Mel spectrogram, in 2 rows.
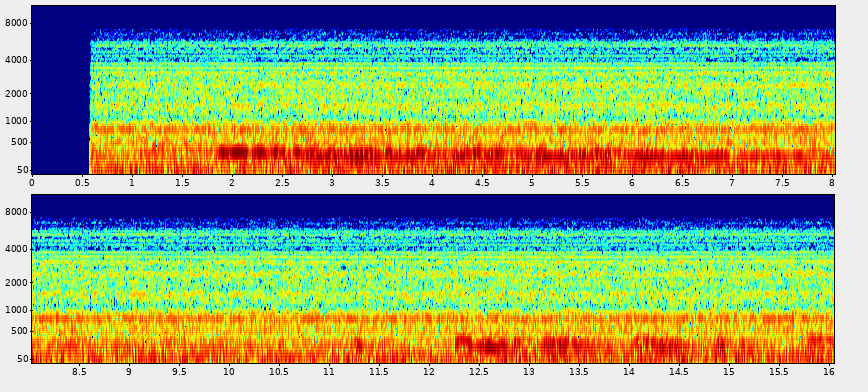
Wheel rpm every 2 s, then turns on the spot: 0, 0, 0, 0, 0, 0, 0, 0.
none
